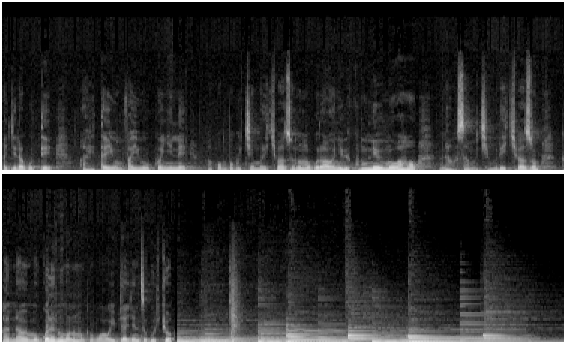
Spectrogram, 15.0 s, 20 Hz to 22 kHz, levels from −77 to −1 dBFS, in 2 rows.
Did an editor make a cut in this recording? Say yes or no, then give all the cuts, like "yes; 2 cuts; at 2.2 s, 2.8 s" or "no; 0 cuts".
yes; 1 cut; at 9.8 s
